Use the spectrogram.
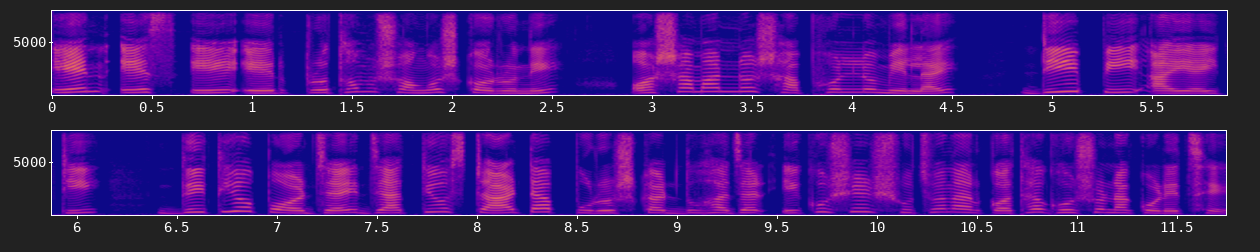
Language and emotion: Bengali, neutral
